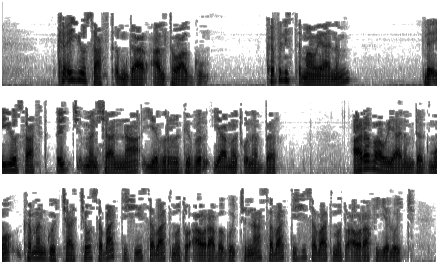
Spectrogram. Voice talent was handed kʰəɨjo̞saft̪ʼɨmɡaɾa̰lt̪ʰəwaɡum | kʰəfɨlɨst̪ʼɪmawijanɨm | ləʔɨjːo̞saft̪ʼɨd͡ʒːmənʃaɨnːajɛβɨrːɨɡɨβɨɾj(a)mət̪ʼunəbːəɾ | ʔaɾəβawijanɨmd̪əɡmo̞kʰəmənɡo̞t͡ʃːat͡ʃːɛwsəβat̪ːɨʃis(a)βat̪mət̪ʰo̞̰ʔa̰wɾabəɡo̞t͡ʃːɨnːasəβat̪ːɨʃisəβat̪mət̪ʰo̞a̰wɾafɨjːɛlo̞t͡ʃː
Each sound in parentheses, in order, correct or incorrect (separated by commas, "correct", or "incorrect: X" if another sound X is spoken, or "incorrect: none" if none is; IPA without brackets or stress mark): correct, incorrect: ə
